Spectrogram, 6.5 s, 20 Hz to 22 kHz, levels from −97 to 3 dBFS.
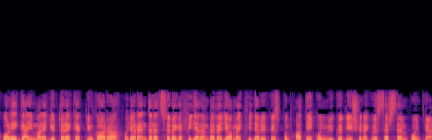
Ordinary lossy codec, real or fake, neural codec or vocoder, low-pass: none; real; none; none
